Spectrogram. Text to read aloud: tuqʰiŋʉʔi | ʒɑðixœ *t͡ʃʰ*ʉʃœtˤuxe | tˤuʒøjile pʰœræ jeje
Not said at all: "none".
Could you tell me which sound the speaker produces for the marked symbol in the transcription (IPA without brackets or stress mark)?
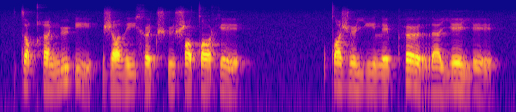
t͡ʃʰ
